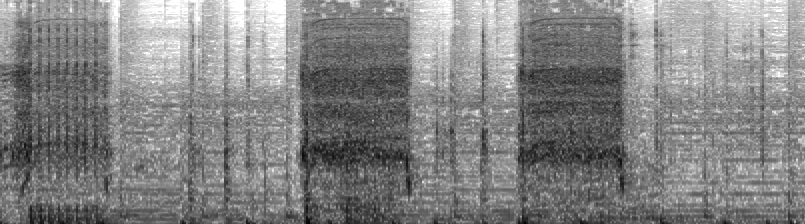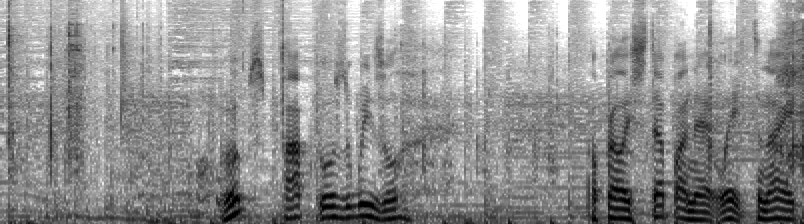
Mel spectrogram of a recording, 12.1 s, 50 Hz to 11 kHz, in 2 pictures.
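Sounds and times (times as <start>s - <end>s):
cordless drill running: 0.0s - 1.0s, 2.2s - 3.3s, 3.9s - 4.9s
background music: 0.0s - 12.0s.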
